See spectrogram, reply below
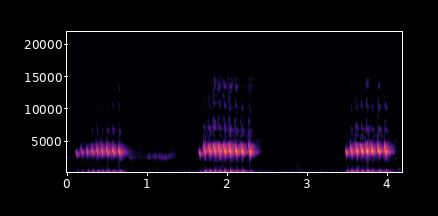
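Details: European greenfinch (Chloris chloris) at a spring feeder in Kandalaksha, giving short fast trills of rapid twittering notes, each under a second, repeated about every two seconds, with a low buzzing pulse alongside each trill.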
